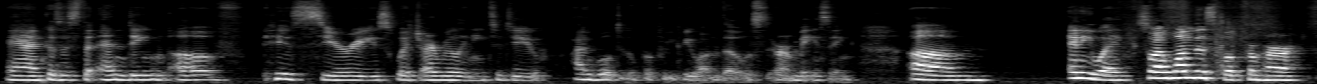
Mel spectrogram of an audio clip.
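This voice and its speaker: A middle-aged woman, chatting in a rambling way with many pauses, going emotional at times. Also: mid-range voice. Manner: emotional, near tears. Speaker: book vlogger. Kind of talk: casual chat.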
